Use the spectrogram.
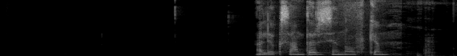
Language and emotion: Russian, neutral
